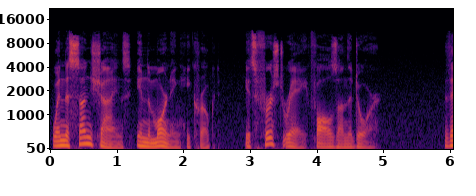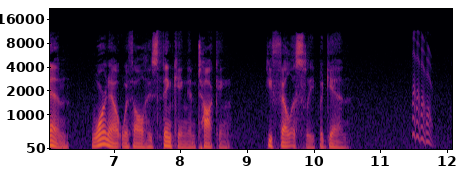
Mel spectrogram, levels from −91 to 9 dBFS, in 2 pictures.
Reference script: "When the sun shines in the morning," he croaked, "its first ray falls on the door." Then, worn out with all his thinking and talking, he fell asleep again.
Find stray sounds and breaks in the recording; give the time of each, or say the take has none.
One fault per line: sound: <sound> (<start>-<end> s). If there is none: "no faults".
sound: chirp (11.5-11.9 s)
